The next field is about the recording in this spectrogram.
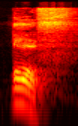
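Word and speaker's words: ق: কফটি উচ্চারণ হয় জিব্বার গোড়া উপরের তালুর সঙ্গে, কফ, কফ।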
